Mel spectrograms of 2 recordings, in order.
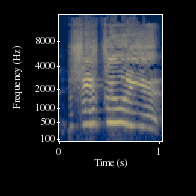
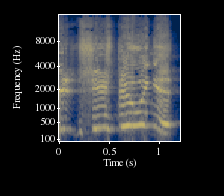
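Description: First: High, loud squealing "She's doing it!"; ecstatic shriek. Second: Excited. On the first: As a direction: scream it in disbelieving delight. Retold excitement, shrieking. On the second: Retold excitement at AI singing. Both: Retold or imitated.

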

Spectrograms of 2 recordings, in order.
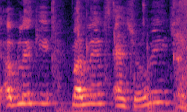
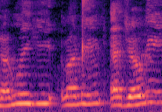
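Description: First: Said in the usual way. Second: Slick lip-licking line. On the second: Shown as a demonstration. Friend repeats his own joke in a slick put-on voice. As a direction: lean into the line like a smooth rapper. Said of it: "I said".

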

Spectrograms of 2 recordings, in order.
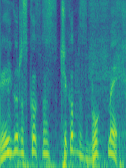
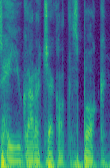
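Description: First: Put-on high-pitched, mumbled Scottish accent; mock Scottish mumble, much higher than usual; mumbling Scotsman. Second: Said in the usual way. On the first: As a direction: imitate a Scottish buddy, words slurred together and pitched up. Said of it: "he's a mumbler. He's more like". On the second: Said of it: "I won't try and do his Scottish accent".

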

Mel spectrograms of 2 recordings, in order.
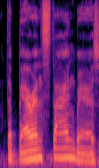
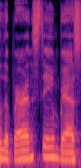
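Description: First: "Berenstain" ending to rhyme with line; "Berenstain" as BAIR-en-styne; contrasting pronunciation. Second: "Berenstain" ending to rhyme with rain; "Berenstain" as BAIR-en-stayn; misremembered pronunciation. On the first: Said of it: "this isn't actually their name". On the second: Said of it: "But this isn't". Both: Shown as a demonstration.

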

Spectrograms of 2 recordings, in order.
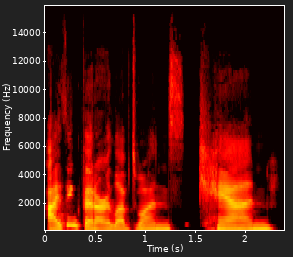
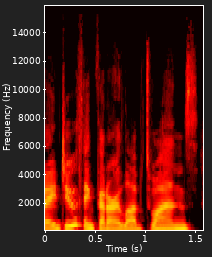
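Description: First: Said in the usual way. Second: "do" stressed to affirm the belief; emphatic "do", the rest in an ordinary voice. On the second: Real, not acted. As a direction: lean on the word "do", insisting gently. Restates with emphatic do.

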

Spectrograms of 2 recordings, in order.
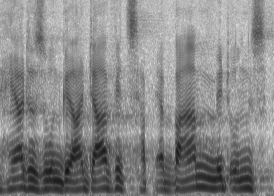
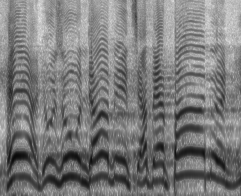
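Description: First: Said in the usual way. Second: Desperate shouting plea. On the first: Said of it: "nur damit ihr eine Vorstellung habt". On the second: Shown as a demonstration. Preacher acts out the blind beggars crying to Jesus, desperate shout. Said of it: "So ungefähr, nur damit ihr eine Vorstellung habt".

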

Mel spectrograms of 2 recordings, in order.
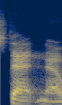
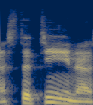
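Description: First: "Stetina" as STET-na, two syllables; silent-I pronunciation. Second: "Stetina" as steh-TEE-na, raised pitch; Italian-style pronunciation. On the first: Shown as a demonstration. Guest corrects his surname for host, "Stetina" as STET-na. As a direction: skip the I in "Stetina": STET-nuh. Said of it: "with a silent I". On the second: Retold or imitated. Guest repeats Italian racers' reading, "Stetina" as steh-TEE-na. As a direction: lift and stretch the TEE in "Stetina". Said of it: "all the Italians racing in Europe would think".

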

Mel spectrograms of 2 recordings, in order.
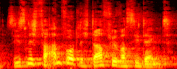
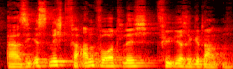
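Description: First: Schnell und höher, ungläubig nachgesprochen; äfft die Ausrede ungläubig nach; spöttisch nachgeäfft. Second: Said in the usual way. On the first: Retold or imitated. (spöttisch zitiert, schneller und höher) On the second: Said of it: "die zu ihm meinte".

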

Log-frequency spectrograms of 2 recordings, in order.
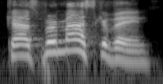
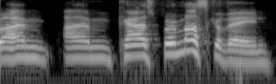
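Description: First: "Muscovane" with first syllable like "mass"; "Muscovane" with a short a up front; changed pronunciation. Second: "Muscovane" with first syllable like "muss"; "Muscovane" with an uh vowel up front; first pronunciation. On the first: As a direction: say "Muscovane" as MASS-kuh-vain. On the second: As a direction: say "Muscovane" as MUSS-kuh-vain. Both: Acted. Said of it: "that's a different thing than you just said".

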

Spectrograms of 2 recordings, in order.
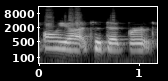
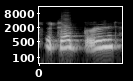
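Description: First: Said in the usual way. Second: "A dead bird?" as a question, pitch lifted; questioning lift through "A dead bird?"; puzzled echo question. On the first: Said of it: "he just told me". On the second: Retold or imitated. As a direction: echo "A dead bird?" in mild disbelief, higher. Puzzled echo of cousin's answer.

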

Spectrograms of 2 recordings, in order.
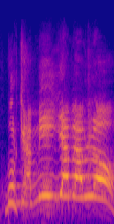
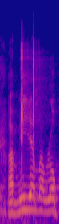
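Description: First: Much higher, much louder full-force cry; preacher's shout. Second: Said in the usual way. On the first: Real, not acted. Preacher to congregation, climactic shout. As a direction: shout the refrain at the peak.

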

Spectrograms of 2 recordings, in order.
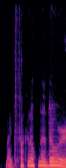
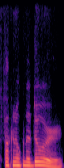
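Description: First: High-pitched mock panic; urgent retold demand. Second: High, strained mock yell at the door; frantic retold order. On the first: Trapped teen pushing the guy to open the door, high and frantic. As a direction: replay the frantic order at the door. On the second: Scared teen snapping at the friend stuck at the door, high and urgent. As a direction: push him hard to open it, in a retold panic.

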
